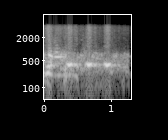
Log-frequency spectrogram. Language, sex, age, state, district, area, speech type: Maithili, female, 60+, Bihar, Saharsa, rural, conversation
